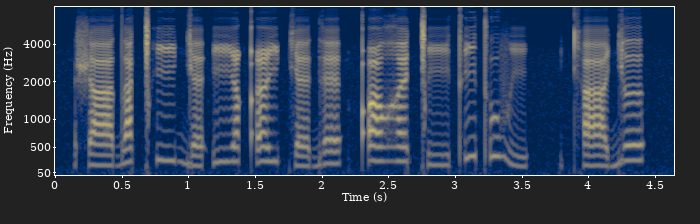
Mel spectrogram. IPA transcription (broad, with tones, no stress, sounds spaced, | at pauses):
ʃ aː˩ d a˧ ǀʰ iː˧ ɟ ɛ˩ ʔ iː˧ qʼ iː˧ c ɛ˩ ɡ ɛ˧ | qʼ o˧ ʁ ɛ˧ ǀ iː˩ tʼ i˥ tʼ u˥ v i˩ | cʰ aː˩ ɟ əː˥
